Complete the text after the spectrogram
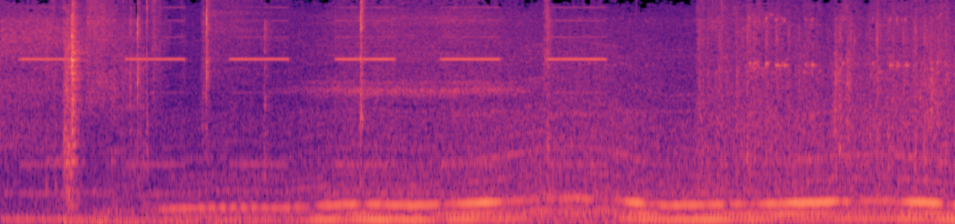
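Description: A bus engine revs up and rises in pitch as the bus pulls away.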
